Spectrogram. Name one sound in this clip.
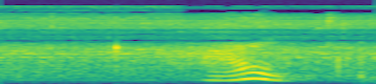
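A baby coos softly with a rising and falling voice.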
